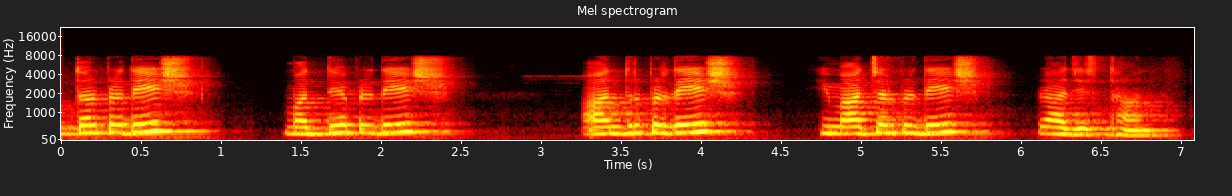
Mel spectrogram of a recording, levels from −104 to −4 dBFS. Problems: echo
